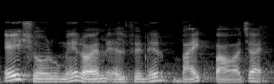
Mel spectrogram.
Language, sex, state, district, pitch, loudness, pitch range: Bengali, male, West Bengal, Alipurduar, 130 Hz, -17 LUFS, 120-145 Hz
